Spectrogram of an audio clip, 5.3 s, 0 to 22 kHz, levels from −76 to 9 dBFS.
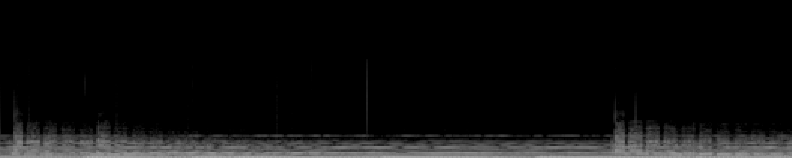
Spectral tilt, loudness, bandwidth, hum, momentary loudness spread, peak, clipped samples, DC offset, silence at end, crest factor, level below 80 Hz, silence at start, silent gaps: -9 dB/octave; -25 LUFS; 4.4 kHz; none; 3 LU; -12 dBFS; under 0.1%; under 0.1%; 0 s; 12 dB; -26 dBFS; 0 s; none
